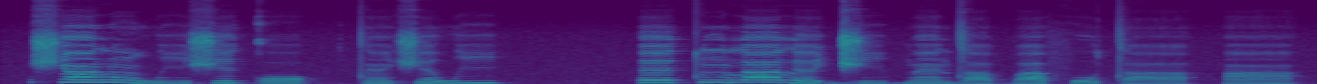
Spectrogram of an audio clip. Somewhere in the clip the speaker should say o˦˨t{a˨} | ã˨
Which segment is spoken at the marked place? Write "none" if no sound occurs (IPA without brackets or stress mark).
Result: a˨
